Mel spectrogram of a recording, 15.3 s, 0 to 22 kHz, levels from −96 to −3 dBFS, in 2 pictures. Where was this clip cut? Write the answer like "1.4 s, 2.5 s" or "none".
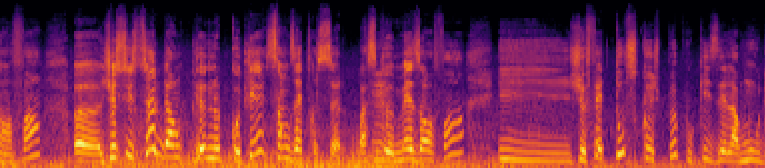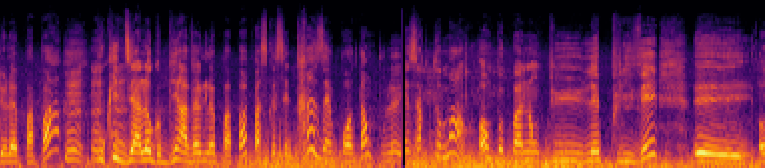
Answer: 11.8 s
